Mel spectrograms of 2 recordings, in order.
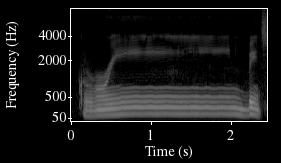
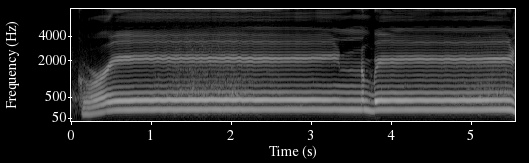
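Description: First: It is said at a fairly quick pace. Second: It is said very slowly, drawn out.

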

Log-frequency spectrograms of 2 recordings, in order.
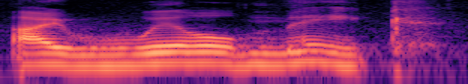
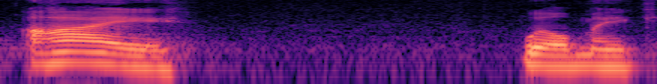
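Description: First: The word "make" carries the stress. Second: The word "I" carries the stress. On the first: The listeners will be turned into something they are not yet. "This is not what you are now" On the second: The speaker alone will be the one who does it. "This is my work. This is my business"

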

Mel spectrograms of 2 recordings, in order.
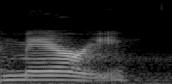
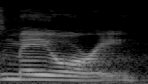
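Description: First: The word sounds like 'Mary'. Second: The word sounds like 'Mow-ree'. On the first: The speaker calls it right. "So it's like Mary" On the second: The speaker calls it wrong. "So I used to think it was Maori"

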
